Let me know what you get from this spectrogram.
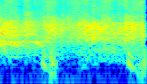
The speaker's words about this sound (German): Danke. Wenn ihr nachher immer noch klatscht, dann nein.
